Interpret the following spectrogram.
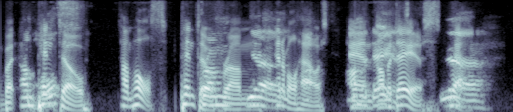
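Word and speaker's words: Tom Hulce: Even Tom Holt. I always get his name wrong. But Tom Hulse.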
